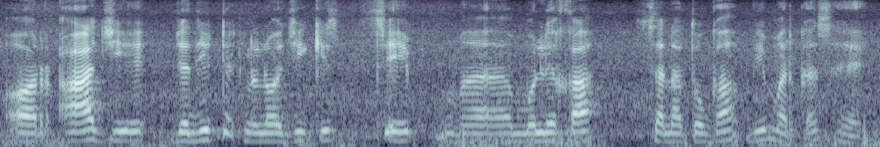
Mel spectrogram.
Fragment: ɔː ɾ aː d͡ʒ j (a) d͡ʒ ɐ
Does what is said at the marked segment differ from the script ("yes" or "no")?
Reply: yes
